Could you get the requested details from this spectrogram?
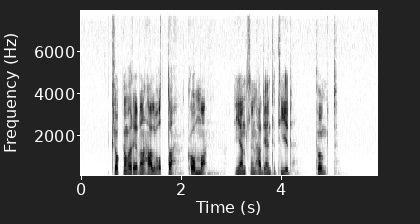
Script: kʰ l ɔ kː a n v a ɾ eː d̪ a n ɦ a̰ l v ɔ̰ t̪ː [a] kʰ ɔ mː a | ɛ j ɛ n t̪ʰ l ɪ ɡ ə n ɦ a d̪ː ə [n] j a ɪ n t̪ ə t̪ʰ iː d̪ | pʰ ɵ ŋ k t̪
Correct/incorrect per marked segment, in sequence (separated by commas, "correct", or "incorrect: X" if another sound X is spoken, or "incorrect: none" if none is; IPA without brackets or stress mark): correct, incorrect: none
